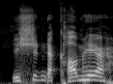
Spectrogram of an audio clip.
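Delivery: clumsy fake Scottish accent. Quoting a character's line from a movie's end stinger, in a bad scottish accent. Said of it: "like a bad scottish accent me not the actual actor".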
